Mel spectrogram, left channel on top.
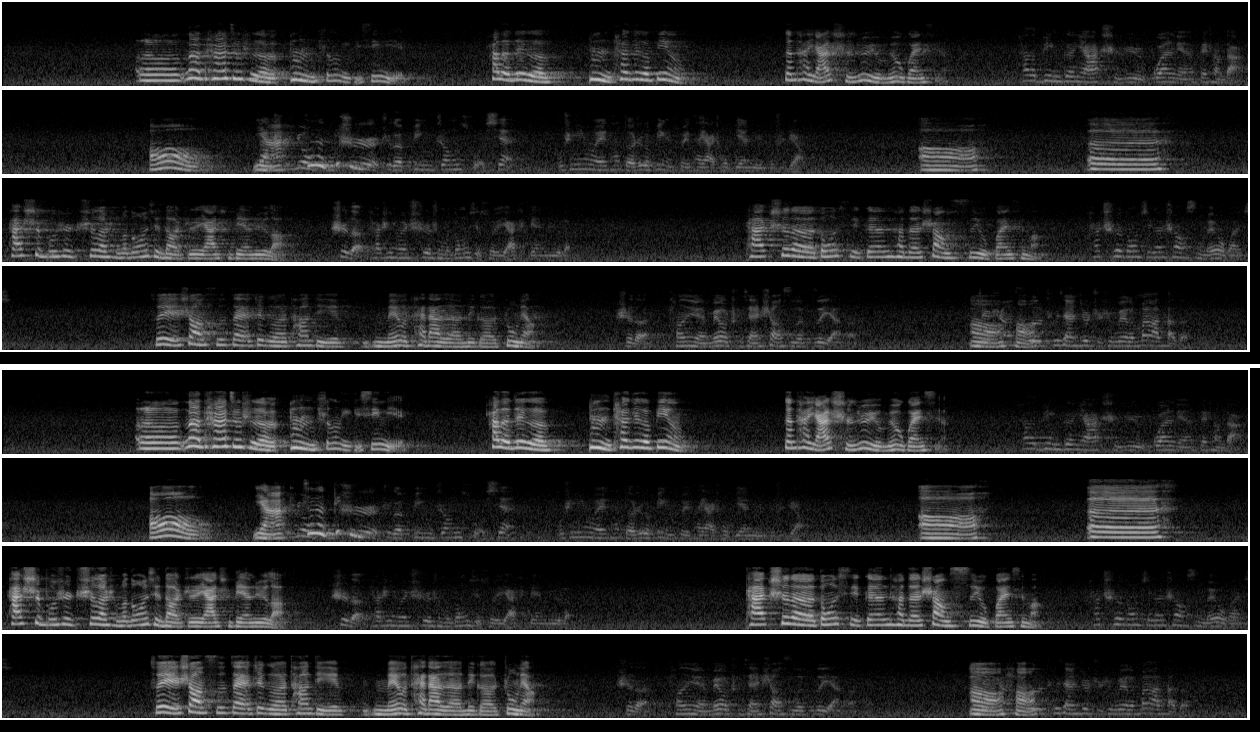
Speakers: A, on the right (about 50°); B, on the left (about 15°).
A: <laughs> 嗯，那他就是 <clears throat> 生理、心理，他的这个 <clears throat> 他这个病跟他牙齿绿有没有关系啊
B: 他的病跟牙齿率关联非常大。
A: 哦，牙，
B: 但是又不是这个病症所限，
A: 这个病
B: 不是因为他得这个病，所以他牙齿会变绿，不是这样的。
A: 哦，呃，他是不是吃了什么东西导致牙齿变绿了？
B: 是的，他是因为吃了什么东西，所以牙齿变绿了。
A: 他吃的东西跟他的上司有关系吗？
B: 他吃的东西跟上司没有关系。
A: 所以上司在这个汤底没有太大的那个重量。
B: 是的，汤里面没有出现上司的字眼了，
A: 哦，
B: 这个上司的出现就只是为了骂他的。
A: 好。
